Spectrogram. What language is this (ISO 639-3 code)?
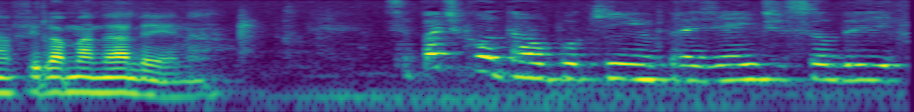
por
